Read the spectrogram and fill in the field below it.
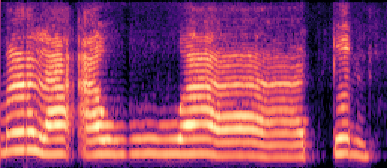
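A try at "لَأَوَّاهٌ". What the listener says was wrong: tun. awatun, awahun, ya bukan tun ya.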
